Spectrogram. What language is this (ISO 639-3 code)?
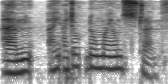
cym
